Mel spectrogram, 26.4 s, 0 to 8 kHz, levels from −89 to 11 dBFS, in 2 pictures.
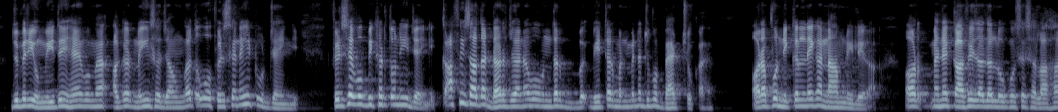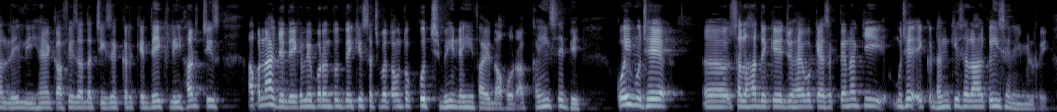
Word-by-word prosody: जो 165 - +2
मेरी 175 0 +5
उम्मीदें 140 +4 +2
हैं, 160 +2 +2
वो 165 - -3
मैं 165 +1 +1 0.2
अगर 165 +4 0
नहीं 150 +4 0
सजाऊँगा, 145 0 -2
तो - - -3
वो 190 -1 0
फ़िर 160 0 0
से 195 +4 -3
नहीं 220 +3 0
टूट 160 -8 -5
जाएँगी? 110 -2 -6 0.4
फ़िर 175 0 +2
से 230 +5 +6
वो 220 0 +3
बिखर 210 0 +1
तो 210 +1 0
नहीं 205 -1 -1
जाएँगी? 140 - -3
काफ़ी 210 +5 0
ज़्यादा 215 -2 +6
डर 155 +1 +4
जो 160 +1 -1
है 160 - +1
ना 170 - -2
वो 175 0 -2
अंदर 165 +2 0
ब 135 -2 -6
भीतर 145 +6 0
मन 155 0 -4
में 160 - -4
ना 180 - -3
जब 170 0 -5
वो 175 - -1
बैठ 125 0 0
चुका 120 0 -10
है। 115 - -20 0.5
और - - +4
अब 160 - +5
वो 190 - +4
निकलने 170 +3 +3
का 180 0 +3
नाम 140 -3 +2
नहीं 125 -3 -4
ले 105 -1 -2
रहा। - - -13 0.4
और 165 0 +1
मैंने 170 +2 +4
काफ़ी 165 0 +6
ज़्यादा 160 -1 +3
लोगों 150 -1 -2
से 150 +1 -5
सलाह 130 -1 -3
ले 130 +1 -2
ली 125 -2 -6
है, 130 +1 -2
काफ़ी 130 +2 -4
ज़्यादा 135 -1 -2
चीज़ें 135 0 -5
करके 135 +1 -4
देख 155 +1 +2
ली, 140 +1 -2
हर 165 +1 +4
चीज़ 165 -1 -2 0.4
अपना 195 +4 +4
के 155 -3 +3
देख 145 0 +2
ली 165 - +2
परंतु 165 +1 -1
देखिए 160 +1 -1
सच 165 0 -5
बताऊ 160 0 -2
तो 175 - -3
कुछ 180 -3 +2
भी 155 +3 0
नहीं 145 -1 -1
फ़ायदा 125 -2 -2
हो 115 - -3
रहा, - - -5
कहीं 160 +4 -2
से 170 +1 -3
भी। 115 -1 -3 0.4
कोई 205 +3 +7
मुझे 180 -1 +6 0.6
अ, - - -4 0.4
सलाह 160 0 +2
देके 160 0 +1
जो 155 0 0
है 155 - +1
वो 160 - -2
कह 155 - +3
सकते 155 +2 -4
है - - 0
ना, 180 - -1
कि 180 -2 -2
मुझे 175 +3 +1
एक 160 - -3
ढंग 150 +3 -2
की 175 +1 -2
सलाह 160 -1 +1
कहीं 165 +1 -1
से 155 -2 -5
नहीं 115 -3 -8
मिल 110 -1 -10
रही। - - -13
160 Hz, 245 wpm, -25 LUFS, 140-170 Hz, 0.6 s, कोई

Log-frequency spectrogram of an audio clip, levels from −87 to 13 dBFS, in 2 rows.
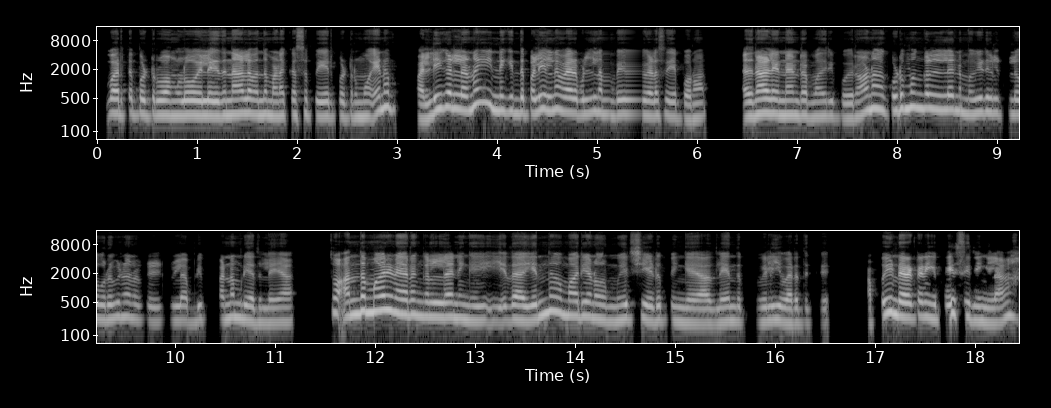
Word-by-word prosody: வருத்தப்பட்டுருவாங்களோ, 225 -2 0
இல்ல 220 0 +4
இதனால 230 +2 +3
வந்து 225 0 -1
மனக்கசப்பு 215 0 -5
ஏற்பட்ருமோ, 205 0 -6
ஏன்னா 315 +4 +1 0.3
பள்ளிகள்னா 290 - +3
இன்னைக்கு 270 -2 -1
இந்த 250 - 0
பள்ளினா 280 +3 +2
வேற 250 - +6
பள்ளியில 250 +2 -2
நம்ம 225 -2 -8
போய் 230 - 0 0.2
வேல 215 0 0
செய்ய 205 -1 -4
போறோம். 190 +2 -5 0.4
அதனால 235 +3 +6
என்னன்ற 220 0 0
மாரி 210 +1 -5
போயிரும். 190 +4 -4
ஆனா 300 +2 +2 0.2
குடும்பங்கள்ல 295 -1 +2
நம்ம 245 -3 -4
வீடுகளுக்குள்ள 240 -2 -4
உறவினர்கள்குள்ள 210 -3 -6
அப்டி 200 +2 -9 0.2
பண்ண 225 +2 -2
முடியாது 200 -4 -2
இல்லையா? 190 +1 -3 0.4
ஸோ - - -5
அந்த 280 +5 +4
மாரி 340 +1 +6
நேரங்கள்ல 250 -3 +2
நீங்க 215 -2 -3 0.3
எத 215 - -2 0.2
எந்த 285 +7 +2 0.2
மாரியான 250 -3 0
ஒரு 200 - -7
முயற்சி 220 +3 -4
எடுப்பீங்க? 200 -2 -6 0.2
அதுல 180 +2 -3
இந்து 195 -1 -6 0.2
வெளிய 205 +1 -1
வர்றதுக்கு? 180 -1 -8 0.5
அப்பயும் 275 +9 +2
டேரக்டா 240 +1 +6
நீங்க 220 -2 -2
பேசிறீங்களா? 200 -8 -1
225 Hz, 165 wpm, -21 LUFS, 205-250 Hz, 0.5 s, வேற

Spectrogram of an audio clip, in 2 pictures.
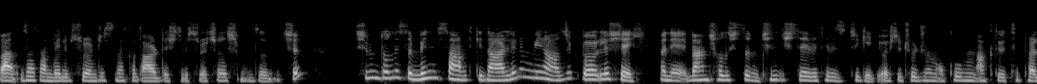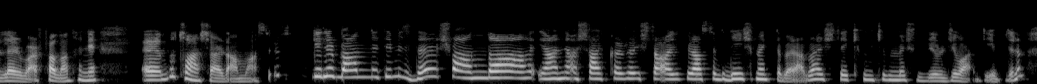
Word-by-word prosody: Ben 170 -2 +6
zaten 185 -3 -1
belli 165 0 +1
bir - - -5
süre 175 0 -2
öncesine 170 +1 -6
kadar 150 -4 -1
da, - - -7
işte, 150 -1 -9
bir - - -7
süre - - -7
çalışmadığım 155 -2 -6
için. 265 - -2 0.5
Şimdi 305 -1 -3
dolayısıyla 295 -5 +2
benim 300 +4 +4
sabit 215 -6 +1
giderlerim 210 - +1
birazcık 260 -2 -1
böyle, 230 +2 +5
şey, 195 -10 +1
hani, 185 -5 0
ben 210 +1 +3
çalıştığım 210 -3 -2
için, 215 +6 -4
işte, 205 -1 -4
eve 180 -1 -1
temizlikçi 175 -1 -8
geliyor; - - -4
işte, 170 +2 -7
çocuğun 180 +1 -5
okulunun 175 +1 -5
aktivite 170 +3 -6
paraları 160 -4 +1
var - - +1
falan. 150 +1 +3
Hani, 195 -1 +1 0.4
eee, 205 0 +5
bu 365 - -1
tarz 240 - +3
şeylerden 135 0 -1
bahsediyoruz. 435 - -10 0.2
Gelir 370 -1 +3
bandı 335 0 +3
dediğimiz 335 - -3
de 350 +7 +3
şu 360 -1 +2
anda 300 0 +4 0.4
yani 265 +1 +3
aşağı 265 0 +2
yukarı, 265 +1 -1
işte, 260 0 -1
aylık 240 0 +1
biraz 245 0 +4
tabii 235 -3 0
değişmekle 245 -1 +2
beraber, 230 +3 0
işte, 235 -1 -4
€2.000-€2.500 205 -8 -3
civarı 165 +1 -3
diyebilirim. - - -5
215 Hz, 175 wpm, -25 LUFS, 175-265 Hz, 0.5 s, Ben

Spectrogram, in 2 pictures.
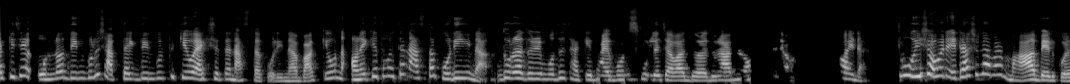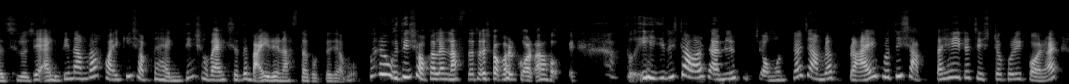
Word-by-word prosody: হয় - - +1
কি 350 - +1
যে, - - +3 0.2
অন্য 240 +2 -2 0.2
দিনগুলো 285 +7 -3
সাপ্তাহিক 255 -2 0
দিনগুলোতে 280 +4 -6
কেউ 295 -1 +1
একসাথে 245 0 -5
নাস্তা 175 -2 -4
করি 160 - -7
না - - +1
বা 160 - +5
কেউ 280 +3 -3
না - - 0
অনেকে 240 +11 +1
তো - - -7
হয়তো 385 +5 -5
নাস্তা 295 +7 -1
করিই 280 +2 0
না। - - +2 0.2
দৌড়াদৌড়ির 265 -4 +1
মধ্যে 270 +5 -3
থাকে 215 0 -4
ভাই 210 -1 +2
বোন 215 0 -4
স্কুলে 220 -3 -4
যাওয়া 190 -1 +3
দৌড়াদৌড়ি 185 +1 -1
আমি 210 +3 -5
অফিসে 395 - -29
যাব। - - -9 0.5
হয় 260 -4 +1
না। - - -12 0.3
তো - - -2
ওই 375 - +8
সবার 395 -1 +5
এটা 325 +4 +3
আসলে 455 +3 -2
আমার 450 0 -2
মা 175 - +2 0.2
বের 195 -2 +5
করেছিল 165 +2 -3
যে, - - -1
১ 195 - -3
দিন 260 - -5
আমরা 330 +7 0
হয় 240 -3 +1
কি - - -1
সপ্তাহে 245 -4 -3
১ 175 - -6
দিন 325 - -7
সবাই 215 -6 +4
একসাথে 220 +3 -5
বাইরে 185 -1 +4
নাস্তা 170 +1 -6
করতে 155 0 -9
যাব। - - -10 0.2
মানে 415 +5 -1
ঐদিন 335 +3 +3
সকালের 255 0 +3
নাস্তাটা 240 +2 +1
সবার 260 - +4
করা 195 +4 +4
হবে। - - -9 0.5
তো - - -12 0.2
এই 330 - +6
জিনিসটা 350 +8 -3
আমার 310 +2 +3
ফ্যামিলির 245 +5 +2
খুব 275 - -21
চমৎকার 205 - -4
যে, - - 0
আমরা 255 +4 -2 0.2
প্রায় 205 - +5
প্রতি 355 +3 0
সাপ্তাহে 295 -5 -2
এটা 310 -1 -4
চেষ্টা 245 0 -8
করি 245 +1 -2
করার - - +2
250 Hz, 225 wpm, -24 LUFS, 210-295 Hz, 0.5 s, ওই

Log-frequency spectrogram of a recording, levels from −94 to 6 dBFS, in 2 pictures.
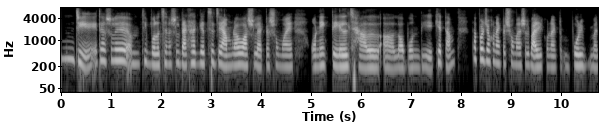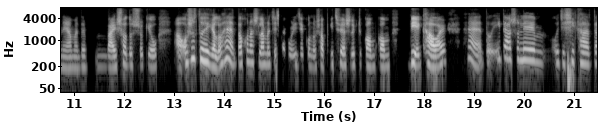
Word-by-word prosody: উম 320 0 -12 0.2
জ্বী। 255 - +3 0.3
এটা 275 +2 -7
আসলে 285 +1 +1 0.3
আম 230 - -11 0.2
ঠিক 270 -3 -10
বলেছেন। 215 +2 -2
আসলে 250 +1 -1
দেখা 245 +4 -1
গেছে 235 +2 -4
যে 240 - -2
আমরাও 215 +2 -1
আসলে 215 -1 0
একটা 205 +2 -12
সময় 195 -2 -3 0.5
অনেক 205 +2 0
তেল, 195 -2 +2 0.2
ঝাল, 180 -1 0 0.3
আ - - -2 0.2
লবণ 180 0 -4
দিয়ে 190 -3 -10
খেতাম। 220 -7 -2 0.4
তারপর 310 -1 +1
যখন 270 0 -3
একটা 230 -1 -11
সময় 225 -2 -5
আসলে 220 0 +1
বাড়ির 190 +2 +5
কোনো 195 -1 -9
একটা 190 - -19 0.2
পড়ি 210 -1 -1 0.3
মানে 185 0 -8
আমাদের 180 +1 -11 0.5
বাড়ির 180 +1 +4
সদস্য 215 -3 -2 0.2
কেউ 190 -2 -2 0.5
আ - - +5 0.2
অসুস্থ 315 +5 +1
হয়ে 260 -2 +5
গেল। 185 -2 +6
হ্যাঁ? 330 - +6
তখন 235 +4 +1
আসলে 235 -2 -1
আমরা 220 0 -5
চেষ্টা 305 - -6
করি 200 -1 -10
যে, 205 - -1
কোনো 200 -3 -10
সবকিছুই 215 +2 -3
আসলে 210 0 0
একটু - - -13
কম, 195 -2 +4
কম 190 -1 +2 0.5
দিয়ে 225 -4 +12
খাওয়ার। 190 +4 +8 0.5
হ্যাঁ? 335 - +1 0.2
তো, - - -9 0.2
এইটা 315 +2 -3
আসলে, 295 -1 -4 0.3
ম 255 - -14 0.3
ওই 250 - -7
যে, 235 - -8
শিখাটা 235 -3 -1
215 Hz, 175 wpm, -23 LUFS, 195-245 Hz, 0.5 s, দিয়ে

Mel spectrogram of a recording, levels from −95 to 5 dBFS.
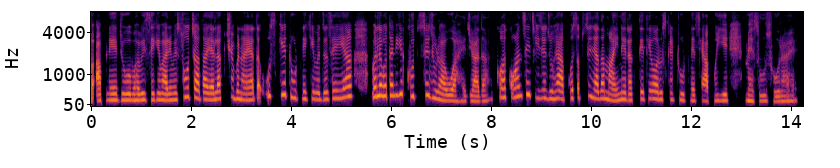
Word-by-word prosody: आपने 195 +1 0
जो 195 0 +3
भविष्य 195 +1 +2
के 205 0 -1
बारे 195 -1 +3
में 205 - +1
सोचा 280 +3 +2
था 220 - +5
या 205 -1 +5
लक्ष्य 230 +6 +1
बनाया 200 -3 +1
था - - +4
उसके 365 +2 0
टूटने 245 -4 -3
की 225 +1 -9
वजह 215 0 -2
से 245 0 -3
या, 310 +3 +4 0.4
मतलब 325 +3 +8
होता 335 +1 +5
नहीं 345 +1 -1
कि 390 - +5
ख़ुद 315 -1 0 0.2
से 360 -1 +3
जुड़ा 235 -8 +1
हुआ 180 -1 +2
है 165 0 -9
ज़्यादा, 165 +2 -3 0.2
कौन 280 0 +1
कौन 310 +3 +1
सी 370 +3 +4
चीज़ें 260 -5 -7
जो 235 0 -2
हैं 245 - +2
आपको 230 +3 0
सबसे 310 +6 -8
ज़्यादा 245 -1 +3
मायने 200 0 0
रखते 195 +4 -3
थे - - -4
और 230 -2 +1
उसके 210 0 -7
टूटने 190 -2 -6
से 175 0 -6
आपको 180 +1 -2
ये 185 0 -2 0.4
महसूस 170 0 -3
हो 155 +1 -4
रहा 160 +1 -5
है। 170 +2 -7
210 Hz, 210 wpm, -24 LUFS, 185-255 Hz, 0.4 s, मतलब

